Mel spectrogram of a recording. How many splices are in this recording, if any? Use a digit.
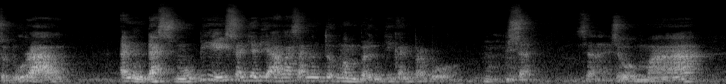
0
